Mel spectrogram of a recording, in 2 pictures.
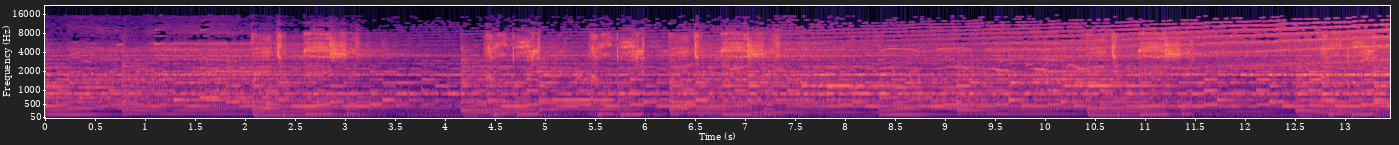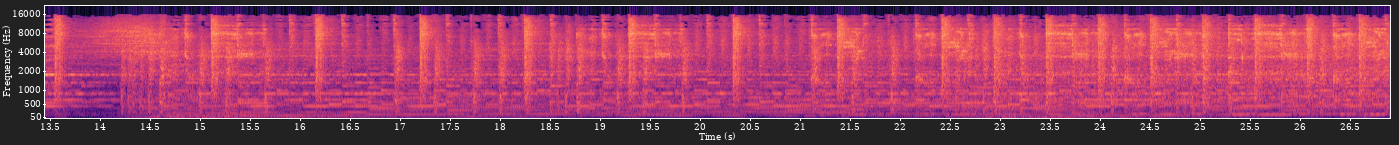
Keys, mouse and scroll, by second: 0.0-0.5 middle drag, 0.5-1.0 scroll up 2, 1.0 space, 1.6 g, 2.5 ctrl+z, 2.9 right click, 3.3 g, 12.3 space, 12.6 Tab, 13.2 Tab, 13.4 right click, 13.6 Tab, 14.4 scroll down 1, 14.7 w, 16.0 Tab, 16.5 right click, 17.3 space, 17.6 g, 25.9 space, 26.4-26.9 middle drag.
